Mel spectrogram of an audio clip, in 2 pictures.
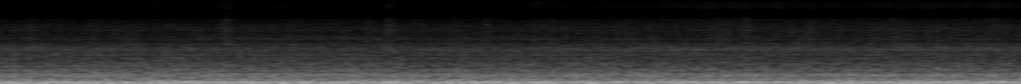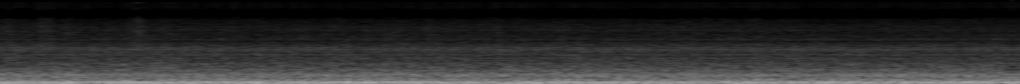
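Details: Whirlpool/Maytag dryer after new belt and drum rollers installed, previously squealing/grinding; steady low even rumble, stronger and smooth, no grinding, scraping or thumping; drum turns healthily.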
